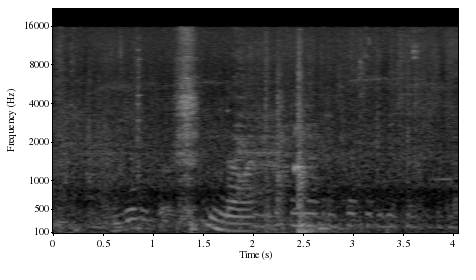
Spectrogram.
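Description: Speech only: a short spell of low, casual talk in a small room, including a brief "da".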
